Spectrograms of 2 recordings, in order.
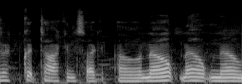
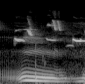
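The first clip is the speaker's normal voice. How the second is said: ordinary talk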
